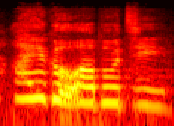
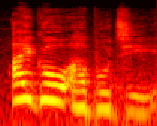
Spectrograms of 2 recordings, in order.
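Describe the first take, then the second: First: Loud, quick dramatic "아이고"; exclaimed lament. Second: Said in the usual way. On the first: Shown as a demonstration. Showing how they say oh my God father, dramatic exclamation. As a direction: cry out "아이고" loudly, falling on "아버지". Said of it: "This is how they say it". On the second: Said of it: "So it's".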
